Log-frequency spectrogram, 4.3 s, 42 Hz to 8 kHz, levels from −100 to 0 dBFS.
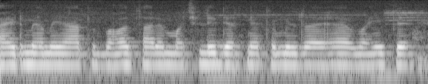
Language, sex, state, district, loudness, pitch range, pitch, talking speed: Hindi, male, Chandigarh, Chandigarh, -17 LUFS, 140-145 Hz, 145 Hz, 210 wpm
